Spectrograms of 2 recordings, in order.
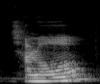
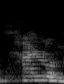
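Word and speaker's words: שלום: 샬롬의 은혜가 치기를 원합니다 한국 사람들은 저도 그렇고 샬롬의 발음이 잘 안 돼요 어떻게 하는가 하면 살롬 그렇게 발음이 되면 러분 살롬 반대말이 뭐예요 죽을놈 죽을 놈이 되죠 오늘 사망 권세를 깨뜨리시고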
